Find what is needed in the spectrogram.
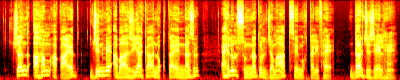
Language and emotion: Urdu, neutral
